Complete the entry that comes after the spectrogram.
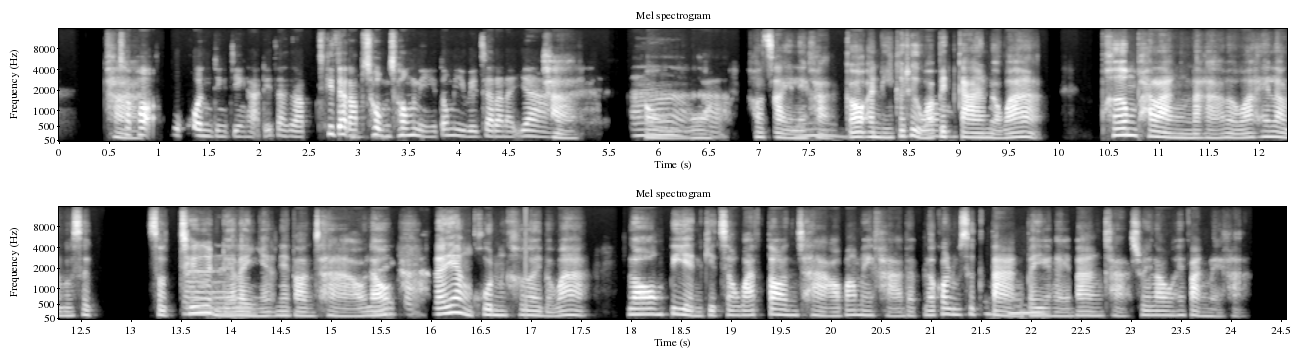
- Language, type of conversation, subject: Thai, unstructured, คุณเริ่มต้นวันใหม่ด้วยกิจวัตรอะไรบ้าง?
- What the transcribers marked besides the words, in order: tapping; other background noise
